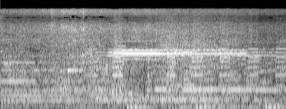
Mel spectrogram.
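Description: Busy, chaotic bus traffic with a steady engine rumble and a long, sustained car horn sounding over it, plus a few shorter honks in the background throughout.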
